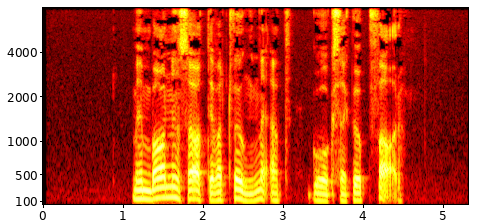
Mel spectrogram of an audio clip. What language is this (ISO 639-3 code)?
swe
